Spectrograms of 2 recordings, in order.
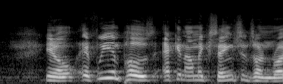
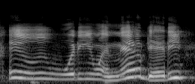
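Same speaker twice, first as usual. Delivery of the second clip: higher, childlike cartoon bear; cartoon Boo Boo voice; 6 semitones higher than usual. Kid to dad in a high cartoon voice. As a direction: squeak it like a cartoon cub. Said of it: "talk to each other in cartoon voices".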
